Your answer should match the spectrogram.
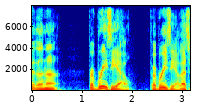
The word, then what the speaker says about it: Fabrizio: it I just said it the night Fabo Fabrizio that's right assured president Trump that President Biden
